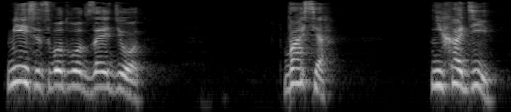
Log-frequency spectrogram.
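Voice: medium pitch, normal speed, breathy edge, close to an everyday voice. A reader doing a desperate young bride. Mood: urgent, pleading. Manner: pleading, urgent.

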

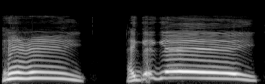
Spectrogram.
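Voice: high voice, extremely slow, mellow, dry recording, muffled recording, pitched above the performer's own voice, exaggerated voice. A reader voicing a grumpy, bossy fat red-bearded pirate captain in a storybook reading, with a growling manner. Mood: bellowing.

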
